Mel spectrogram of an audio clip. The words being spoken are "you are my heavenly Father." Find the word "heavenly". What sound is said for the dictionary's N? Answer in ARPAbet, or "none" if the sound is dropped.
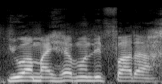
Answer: N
